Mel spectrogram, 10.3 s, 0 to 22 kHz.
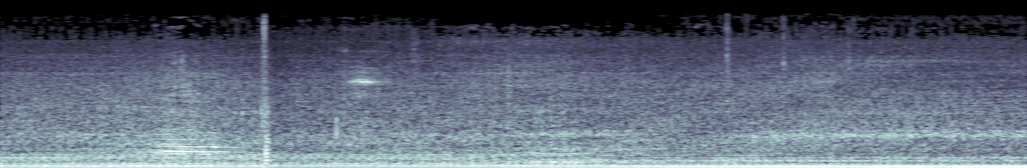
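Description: C8 Corvette Stingray's mid-mounted 6.2-litre V8 idling steadily in park, a deep even rumble, with a single sharp click about two and a half seconds in. The rumble grows a little stronger in the second half.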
